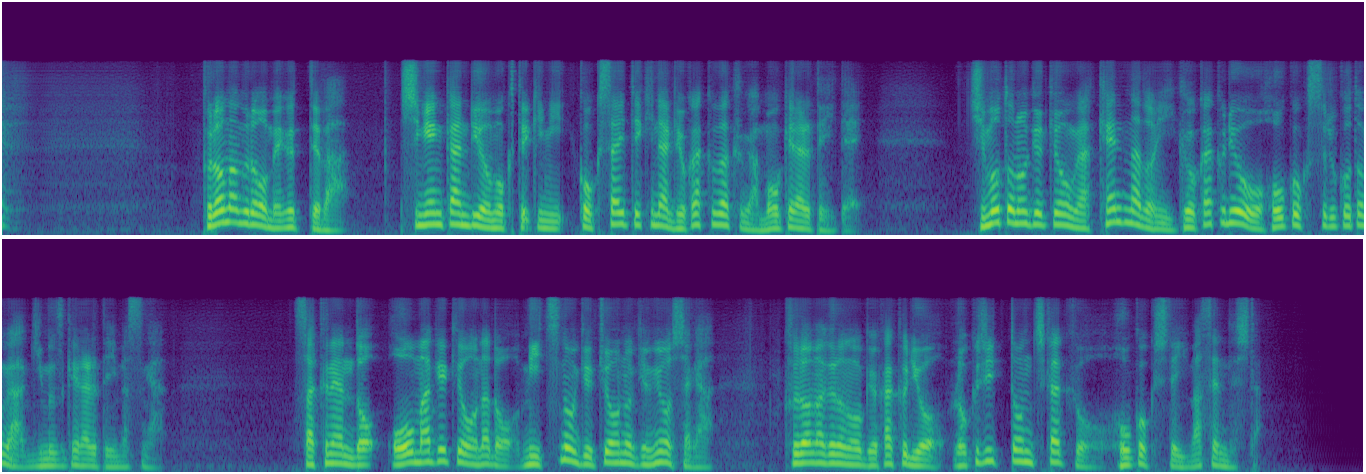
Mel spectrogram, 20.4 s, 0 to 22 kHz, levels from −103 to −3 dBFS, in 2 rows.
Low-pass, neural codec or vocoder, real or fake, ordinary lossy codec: none; codec, 16 kHz, about 1 kbps, DyCAST, with the encoder's durations; fake; none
